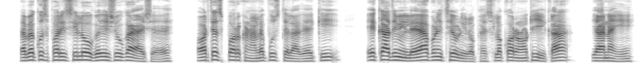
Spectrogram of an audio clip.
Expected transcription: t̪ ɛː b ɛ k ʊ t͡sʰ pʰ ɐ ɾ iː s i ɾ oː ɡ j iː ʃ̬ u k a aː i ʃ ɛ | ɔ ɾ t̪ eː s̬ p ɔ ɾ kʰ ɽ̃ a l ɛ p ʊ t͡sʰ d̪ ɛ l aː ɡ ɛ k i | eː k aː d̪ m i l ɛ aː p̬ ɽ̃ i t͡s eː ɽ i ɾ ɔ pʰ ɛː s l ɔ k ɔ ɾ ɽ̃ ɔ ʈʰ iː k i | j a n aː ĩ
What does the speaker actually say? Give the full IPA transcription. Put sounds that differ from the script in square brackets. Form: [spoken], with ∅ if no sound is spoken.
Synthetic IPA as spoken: t̪ ɛː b ɛ k ʊ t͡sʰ pʰ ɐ ɾ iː s i [l] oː ɡ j iː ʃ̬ u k a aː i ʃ ɛ | ɔ ɾ t̪ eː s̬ p ɔ ɾ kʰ ɽ̃ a l ɛ p ʊ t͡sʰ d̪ ɛ l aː ɡ ɛ k i | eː k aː d̪ m i l ɛ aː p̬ ɽ̃ i [t͡sʰ] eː ɽ i ɾ ɔ pʰ ɛː s l ɔ k ɔ ɾ ɽ̃ ɔ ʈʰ iː k [a] | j a n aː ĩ

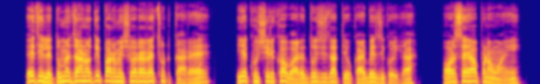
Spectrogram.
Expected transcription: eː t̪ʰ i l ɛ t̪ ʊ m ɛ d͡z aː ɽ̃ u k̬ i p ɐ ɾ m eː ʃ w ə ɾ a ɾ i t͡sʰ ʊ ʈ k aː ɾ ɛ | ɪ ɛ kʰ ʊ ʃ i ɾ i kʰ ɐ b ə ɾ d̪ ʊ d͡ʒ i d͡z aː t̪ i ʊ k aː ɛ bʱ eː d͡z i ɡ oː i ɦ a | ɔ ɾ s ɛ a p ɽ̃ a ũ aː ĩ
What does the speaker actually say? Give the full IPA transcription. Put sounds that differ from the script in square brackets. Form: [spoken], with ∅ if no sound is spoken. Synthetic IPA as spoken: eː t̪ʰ i l ɛ t̪ ʊ m ɛ d͡z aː ɽ̃ [ɔ] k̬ i p ɐ ɾ m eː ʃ w ə ɾ a ɾ [ɛ] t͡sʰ ʊ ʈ k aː ɾ ɛ | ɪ ɛ kʰ ʊ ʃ i ɾ i kʰ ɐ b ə ɾ d̪ ʊ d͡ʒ i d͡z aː t̪ i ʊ k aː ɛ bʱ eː d͡z i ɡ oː i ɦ a | ɔ ɾ s ɛ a p ɽ̃ a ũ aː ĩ

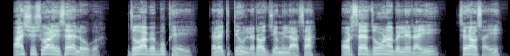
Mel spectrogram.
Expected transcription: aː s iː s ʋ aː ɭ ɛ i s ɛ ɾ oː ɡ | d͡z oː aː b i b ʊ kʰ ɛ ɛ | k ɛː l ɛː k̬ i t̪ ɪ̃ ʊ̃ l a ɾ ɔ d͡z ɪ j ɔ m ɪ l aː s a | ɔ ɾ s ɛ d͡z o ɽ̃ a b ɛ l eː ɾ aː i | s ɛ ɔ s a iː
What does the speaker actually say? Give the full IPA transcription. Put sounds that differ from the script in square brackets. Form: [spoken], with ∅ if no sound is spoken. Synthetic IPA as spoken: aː [ʃ] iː [ʃ] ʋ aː ɭ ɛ i s ɛ [l] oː ɡ | d͡z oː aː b [ɛ] b ʊ kʰ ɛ [i] | k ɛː l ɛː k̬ i t̪ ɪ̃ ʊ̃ l [ɛ] ɾ ɔ d͡z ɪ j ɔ m ɪ l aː s a | ɔ ɾ s ɛ d͡z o ɽ̃ a b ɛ l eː ɾ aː i | s ɛ ɔ s a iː

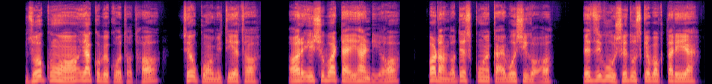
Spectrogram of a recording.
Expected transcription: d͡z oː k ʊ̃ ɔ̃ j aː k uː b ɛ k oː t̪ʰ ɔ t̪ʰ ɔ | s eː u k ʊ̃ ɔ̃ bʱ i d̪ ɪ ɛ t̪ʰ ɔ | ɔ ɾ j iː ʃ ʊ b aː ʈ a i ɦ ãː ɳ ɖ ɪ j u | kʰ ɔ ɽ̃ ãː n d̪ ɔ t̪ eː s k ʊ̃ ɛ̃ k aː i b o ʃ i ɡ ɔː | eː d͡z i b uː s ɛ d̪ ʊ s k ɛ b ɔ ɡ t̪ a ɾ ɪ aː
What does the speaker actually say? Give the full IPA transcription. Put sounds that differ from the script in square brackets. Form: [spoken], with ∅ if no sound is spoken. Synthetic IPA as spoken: d͡z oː k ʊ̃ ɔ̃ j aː k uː b ɛ k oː t̪ʰ ɔ t̪ʰ ɔ | s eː u k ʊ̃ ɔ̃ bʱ i [t̪] ɪ ɛ t̪ʰ ɔ | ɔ ɾ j iː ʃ [u] b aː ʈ a i ɦ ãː ɳ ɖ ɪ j [ɔ] | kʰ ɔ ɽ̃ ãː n d̪ ɔ t̪ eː s k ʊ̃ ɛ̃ k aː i b o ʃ i ɡ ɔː | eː d͡z i b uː [ʃ] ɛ d̪ ʊ s k ɛ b ɔ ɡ t̪ a ɾ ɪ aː

